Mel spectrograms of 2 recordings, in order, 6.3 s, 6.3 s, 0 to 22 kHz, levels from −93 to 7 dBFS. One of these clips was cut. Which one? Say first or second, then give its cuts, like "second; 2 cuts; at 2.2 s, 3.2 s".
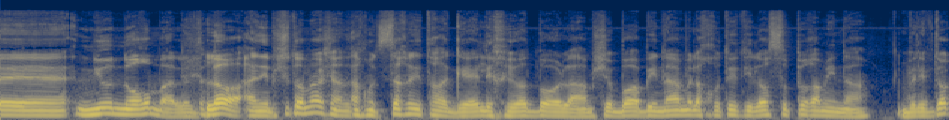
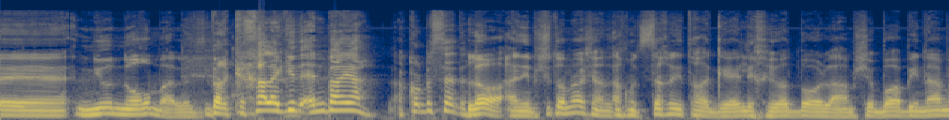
first; 1 cut; at 1.3 s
